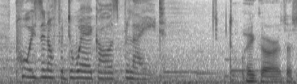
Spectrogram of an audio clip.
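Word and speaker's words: Duergar: Dwargar, that's how you pronounce it.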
